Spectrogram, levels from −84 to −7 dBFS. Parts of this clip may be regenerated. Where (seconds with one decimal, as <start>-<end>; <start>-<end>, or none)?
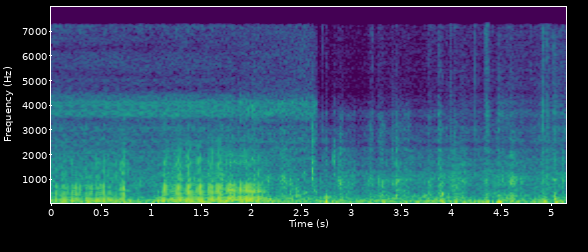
1.8-5.2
